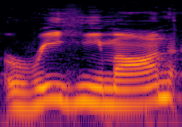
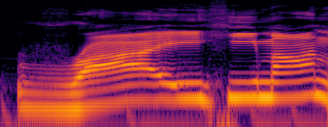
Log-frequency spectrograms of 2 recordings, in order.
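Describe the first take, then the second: First: The first syllable does not sound like 'rye'. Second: The first syllable sounds like 'rye'.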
